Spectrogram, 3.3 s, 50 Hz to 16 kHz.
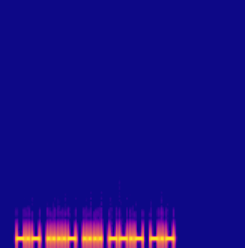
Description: Morse code, heard as a keyed tone, about 34 wpm, 700 Hz. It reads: K4HQK
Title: Call Signs Repeated 2x - 35wpm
